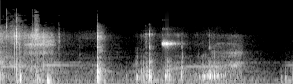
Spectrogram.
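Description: Faint clicks and taps of small plastic toy figures being handled and set down, a few scattered knocks with quiet rustling between.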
